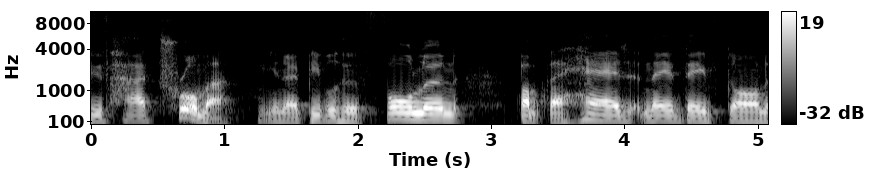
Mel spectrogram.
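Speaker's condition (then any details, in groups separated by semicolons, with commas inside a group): No condition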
